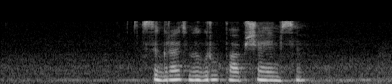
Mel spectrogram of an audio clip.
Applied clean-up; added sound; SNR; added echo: none; none; none; none.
